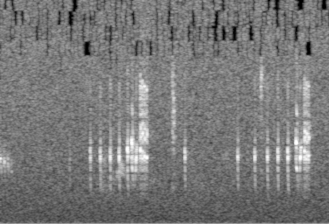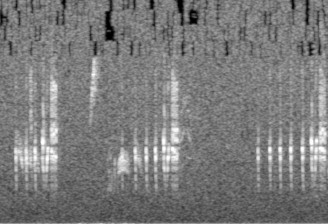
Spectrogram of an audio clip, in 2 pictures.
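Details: An agitated rare Rufous-sided pygmy tyrant on the road to the Peba community, Chapada dos Guimarães, Mato Grosso, Brazil, giving high, dry ticking bursts in quick series every second or two over a steady low rumble of wind.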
